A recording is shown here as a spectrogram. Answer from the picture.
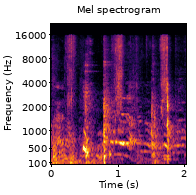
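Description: Kitchen knife cutting through stalks of brède lastron greens on a plastic cutting board: a string of irregular sharp cuts.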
